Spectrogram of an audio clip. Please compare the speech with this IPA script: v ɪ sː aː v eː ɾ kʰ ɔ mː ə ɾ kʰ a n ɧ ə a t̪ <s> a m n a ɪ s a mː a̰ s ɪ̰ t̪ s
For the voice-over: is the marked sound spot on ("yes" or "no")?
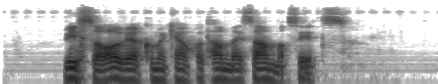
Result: no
